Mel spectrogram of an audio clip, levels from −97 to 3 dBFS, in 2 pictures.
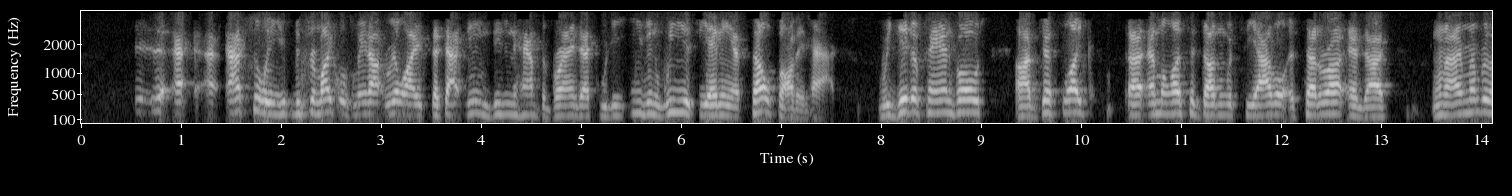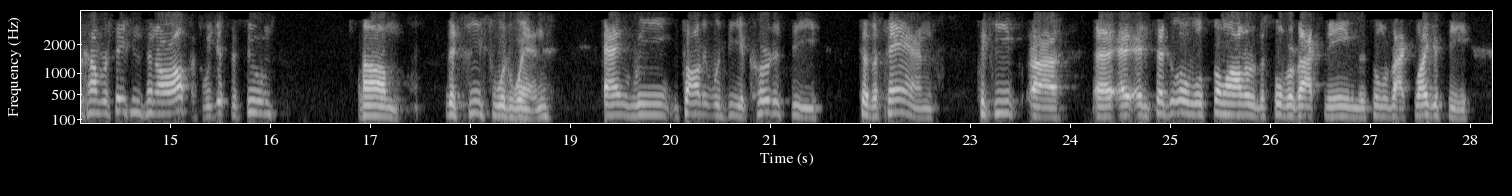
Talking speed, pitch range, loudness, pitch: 180 wpm, 150-190 Hz, -27 LUFS, 165 Hz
